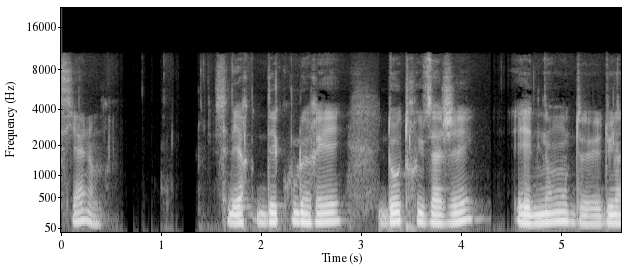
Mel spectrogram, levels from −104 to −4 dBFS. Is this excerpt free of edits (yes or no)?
no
